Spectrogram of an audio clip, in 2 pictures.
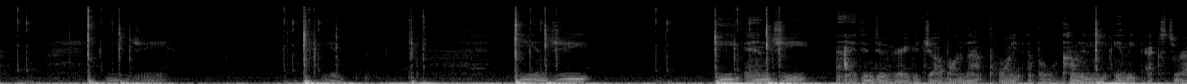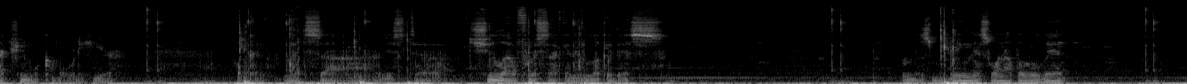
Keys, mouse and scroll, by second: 0.2-2.3 drag, 0.8 e, 1.2 g, 3.0 w, 5.2 e, 5.5 g, 7.2 e, 7.7 g, 15.0 middle click, 16.1-17.5 middle drag, 20.2-22.2 drag, 21.3 g.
